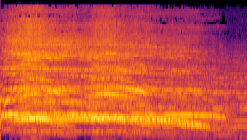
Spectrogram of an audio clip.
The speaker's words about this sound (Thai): จงโห่ร้องเถิดคนอิสราเอล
